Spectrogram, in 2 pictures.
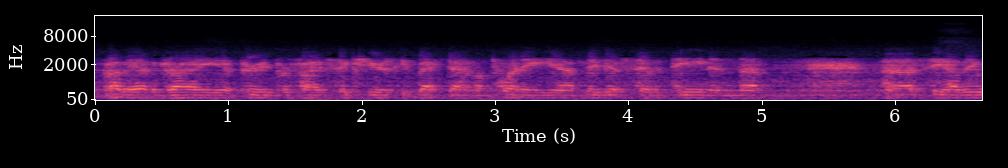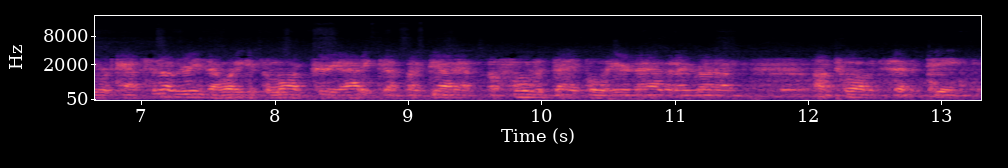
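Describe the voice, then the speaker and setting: Through heavy noise and a thin, echoing radio channel comes a man of sixty. He talks casually in a rambling, halting way, as an amateur operator chatting over the air. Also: mid-range voice, flat delivery. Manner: rambling, hesitant. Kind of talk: casual ham radio conversation. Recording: tinny narrowband radio audio, loud static, distant, echoey.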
